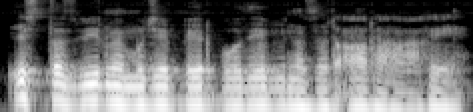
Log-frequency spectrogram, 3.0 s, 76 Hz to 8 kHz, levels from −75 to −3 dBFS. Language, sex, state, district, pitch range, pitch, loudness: Hindi, male, Arunachal Pradesh, Lower Dibang Valley, 95-115 Hz, 105 Hz, -14 LUFS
